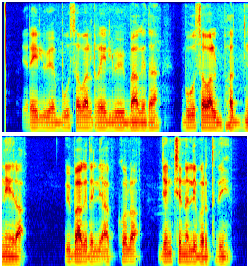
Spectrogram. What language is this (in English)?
Kannada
